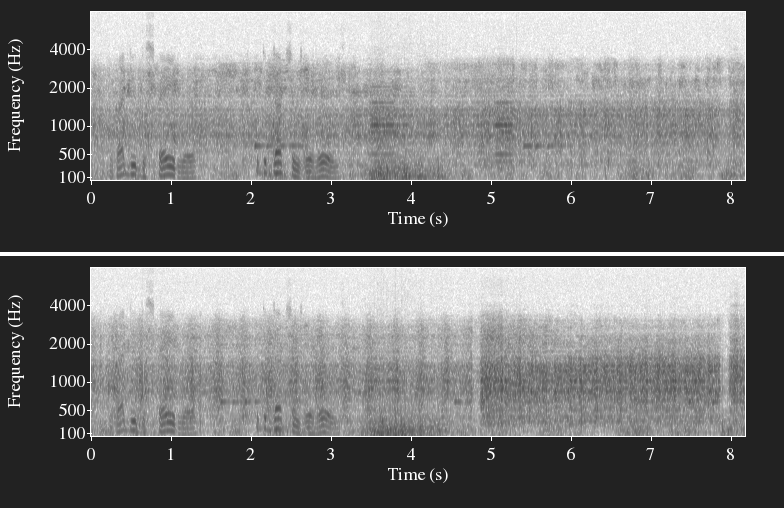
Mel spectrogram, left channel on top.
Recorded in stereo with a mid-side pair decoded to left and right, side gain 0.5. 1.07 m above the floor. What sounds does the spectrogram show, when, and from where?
0.2 s a man speaking: 15° left; by 3.2 s 20° left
